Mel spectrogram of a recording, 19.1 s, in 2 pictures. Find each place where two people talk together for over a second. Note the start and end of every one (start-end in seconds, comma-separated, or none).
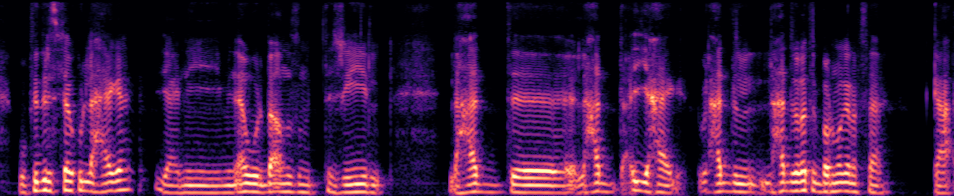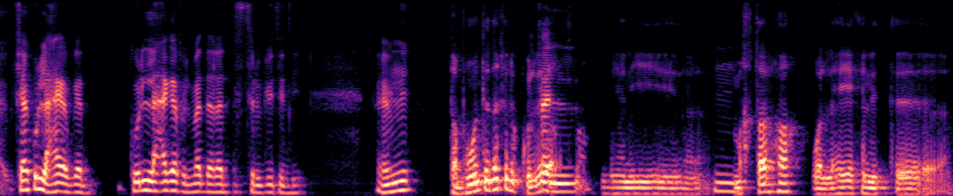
none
